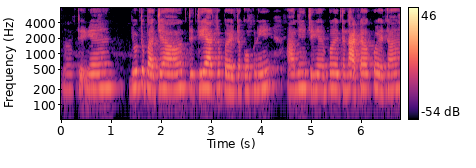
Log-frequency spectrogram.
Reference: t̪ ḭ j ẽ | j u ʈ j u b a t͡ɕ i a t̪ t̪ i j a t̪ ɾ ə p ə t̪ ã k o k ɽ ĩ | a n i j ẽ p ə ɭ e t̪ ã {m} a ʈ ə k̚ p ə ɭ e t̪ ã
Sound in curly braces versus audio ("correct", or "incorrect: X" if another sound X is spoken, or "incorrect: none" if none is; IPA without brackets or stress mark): incorrect: n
